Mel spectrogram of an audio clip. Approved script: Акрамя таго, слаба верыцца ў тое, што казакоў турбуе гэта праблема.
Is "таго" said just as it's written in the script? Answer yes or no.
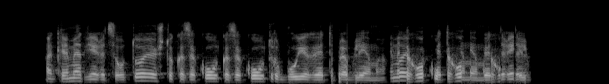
no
